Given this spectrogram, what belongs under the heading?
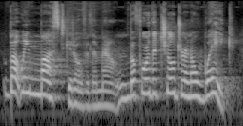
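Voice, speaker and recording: A woman's voice: high voice, sing-song, brisk, pitched above the performer's own voice. A woman voicing small storybook dolls and toys, pleading earnestly and politely for help.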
